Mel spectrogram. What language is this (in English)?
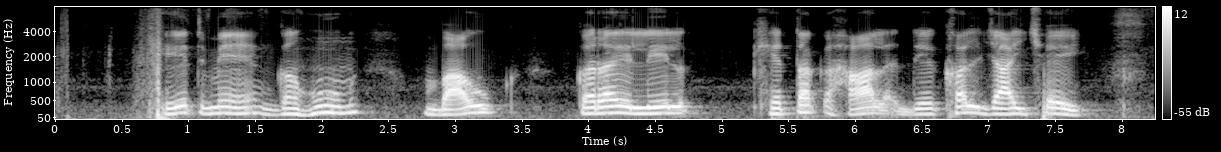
Maithili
